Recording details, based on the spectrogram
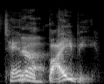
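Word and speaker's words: Tanner Bibee: pronouncing the matchup tomorrow I've been pronouncing his name wrong the entire time it's Tanner BBY yeah I I heard uh Dave say that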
